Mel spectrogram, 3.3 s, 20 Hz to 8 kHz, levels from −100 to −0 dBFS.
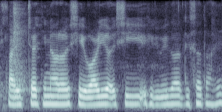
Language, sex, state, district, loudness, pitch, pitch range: Marathi, female, Maharashtra, Sindhudurg, -16 LUFS, 165 Hz, 160-170 Hz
